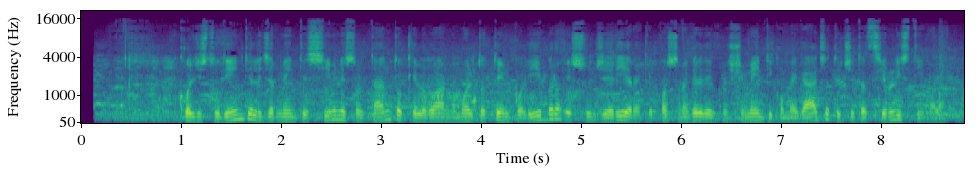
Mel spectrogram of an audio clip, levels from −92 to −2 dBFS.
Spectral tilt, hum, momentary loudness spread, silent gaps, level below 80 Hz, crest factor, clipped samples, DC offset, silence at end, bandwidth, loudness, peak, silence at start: -4.5 dB/octave; none; 7 LU; none; -72 dBFS; 18 dB; under 0.1%; under 0.1%; 0 s; 16 kHz; -25 LUFS; -6 dBFS; 0.1 s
